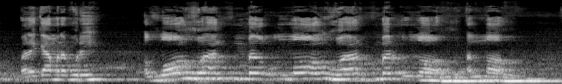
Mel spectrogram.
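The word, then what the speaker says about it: الله أكبر: আল্লাহ হা উচ্চারণ করে দেখেন তো হা উচ্চারণ করতে হবে না করতে হবে না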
